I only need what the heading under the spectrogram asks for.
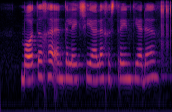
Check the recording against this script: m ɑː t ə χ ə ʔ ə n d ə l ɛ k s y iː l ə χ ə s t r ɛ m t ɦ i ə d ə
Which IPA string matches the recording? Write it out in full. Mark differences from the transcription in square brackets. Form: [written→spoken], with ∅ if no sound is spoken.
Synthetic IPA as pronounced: m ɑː t ə χ ə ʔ ə n [d→t] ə l ɛ k [s→ʃ] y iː l ə χ ə s t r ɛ m t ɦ i ə d ə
